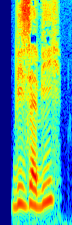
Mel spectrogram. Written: vis-a-vis

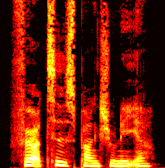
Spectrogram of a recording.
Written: pensionskunde

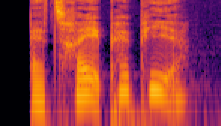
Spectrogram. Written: A3-papir

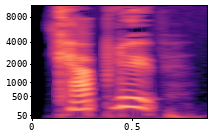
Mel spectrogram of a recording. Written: kapløb

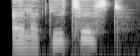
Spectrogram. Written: allergitest

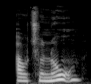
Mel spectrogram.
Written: autonom

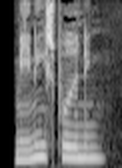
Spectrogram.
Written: meningsbrydning

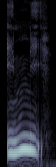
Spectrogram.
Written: indeni

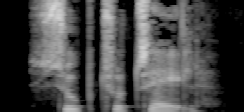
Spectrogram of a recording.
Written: subtotal

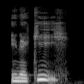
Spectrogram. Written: energi

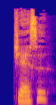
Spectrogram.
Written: jazzet

